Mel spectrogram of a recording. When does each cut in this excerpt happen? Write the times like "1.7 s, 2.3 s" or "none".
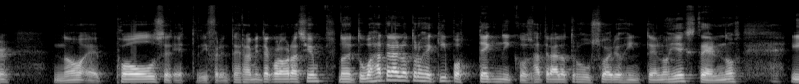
1.7 s, 3.3 s, 5.3 s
